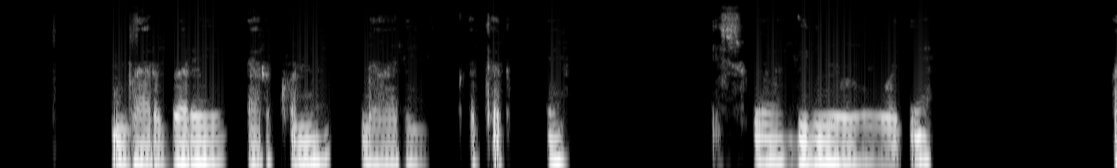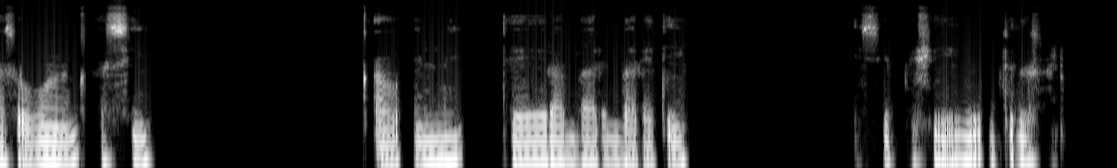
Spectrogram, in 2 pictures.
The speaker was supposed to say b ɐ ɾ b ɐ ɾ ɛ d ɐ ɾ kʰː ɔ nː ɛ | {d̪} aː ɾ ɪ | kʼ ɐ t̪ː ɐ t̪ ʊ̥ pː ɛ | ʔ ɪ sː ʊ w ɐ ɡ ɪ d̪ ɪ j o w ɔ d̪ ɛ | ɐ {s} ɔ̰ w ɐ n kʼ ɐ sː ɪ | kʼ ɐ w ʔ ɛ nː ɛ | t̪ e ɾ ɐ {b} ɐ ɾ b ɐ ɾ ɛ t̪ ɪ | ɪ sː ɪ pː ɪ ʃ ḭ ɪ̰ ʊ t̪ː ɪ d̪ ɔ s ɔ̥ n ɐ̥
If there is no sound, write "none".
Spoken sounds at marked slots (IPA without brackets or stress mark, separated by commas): d̪, s, b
